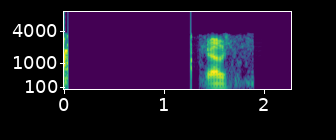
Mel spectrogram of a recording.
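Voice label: FIRE Operations, p25; FIRE OPS 1; wake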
